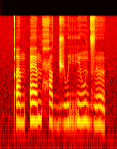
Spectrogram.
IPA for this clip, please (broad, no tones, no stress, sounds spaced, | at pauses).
qʼ ɛ m ʔ æ m ħ ɒ d d͡ʒ u rʲ ũ d͡z ə̃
